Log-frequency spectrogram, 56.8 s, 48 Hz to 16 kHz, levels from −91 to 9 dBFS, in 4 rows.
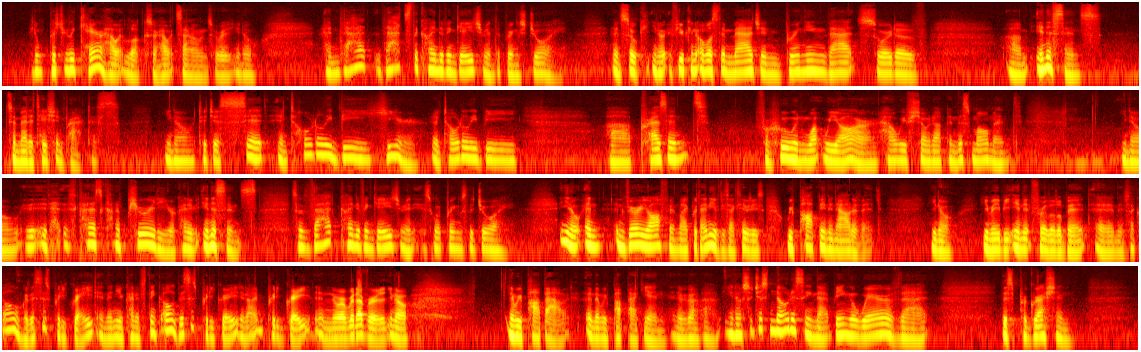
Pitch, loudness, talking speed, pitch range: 125 Hz, -22 LUFS, 190 wpm, 110-140 Hz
